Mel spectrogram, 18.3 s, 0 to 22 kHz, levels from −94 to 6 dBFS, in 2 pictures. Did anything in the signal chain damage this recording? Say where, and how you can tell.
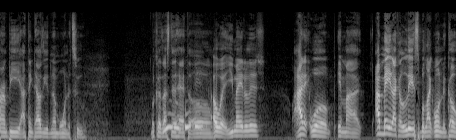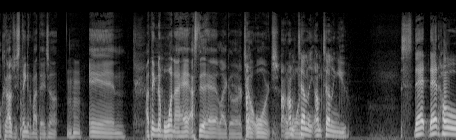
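No, nothing in the signal chain audibly damaged this speech.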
